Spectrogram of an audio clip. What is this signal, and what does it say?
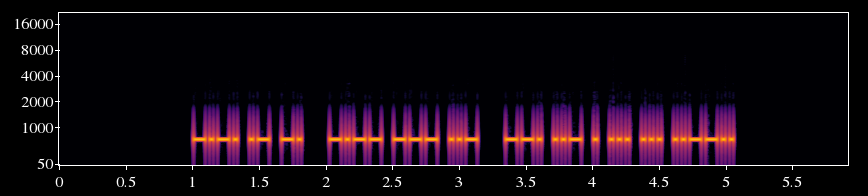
Morse code, heard as a keyed tone, about 40 wpm, 700 Hz. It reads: CAN YOU GUESS?
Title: Sentences from Top 1500 Words 40wpm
